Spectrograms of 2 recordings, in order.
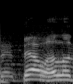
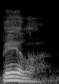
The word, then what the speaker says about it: Bela: Dracula, a creature conjured up by author Bram Stoker, but brought to life by Bela Lugosi. That's not right. How do you say it? Bela.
